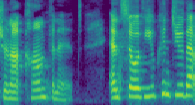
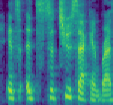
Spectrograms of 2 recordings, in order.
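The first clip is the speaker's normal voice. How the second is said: normal talking voice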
